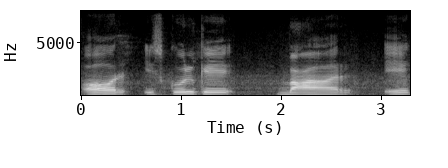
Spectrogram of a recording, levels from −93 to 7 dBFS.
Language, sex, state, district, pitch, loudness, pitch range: Hindi, male, Bihar, Kaimur, 170 Hz, -16 LUFS, 155-180 Hz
